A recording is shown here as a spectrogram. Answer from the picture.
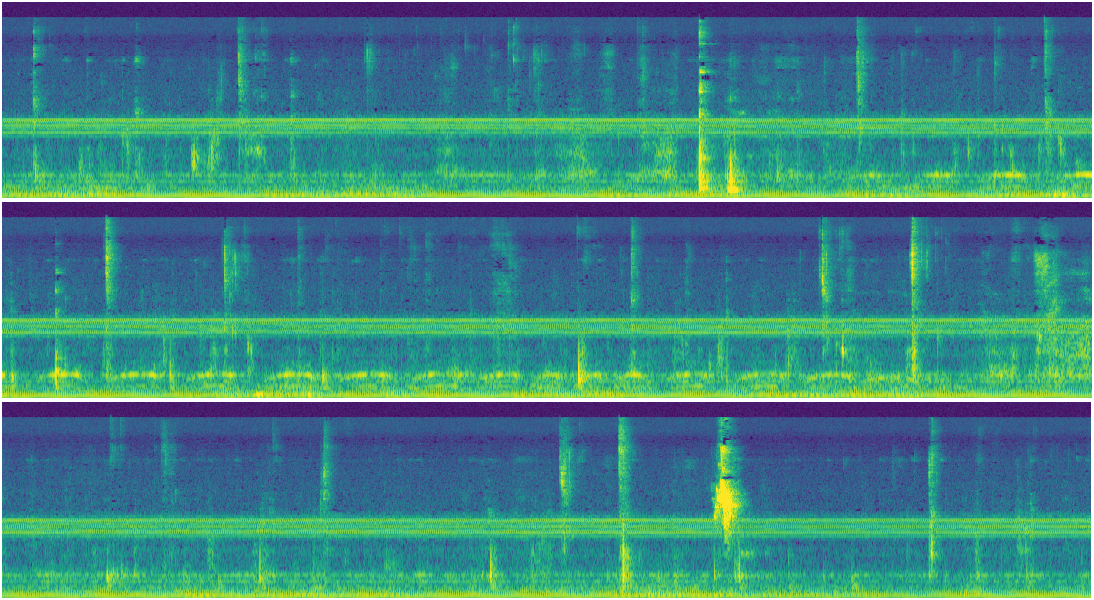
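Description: Quiet eating sounds: scattered short clicks of a fork against a glass bowl and plate, over a steady faint hum. A caged pet bird chirps now and then, its loudest chirp, a short rising one, coming near the end.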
